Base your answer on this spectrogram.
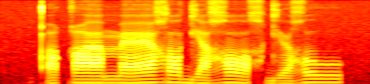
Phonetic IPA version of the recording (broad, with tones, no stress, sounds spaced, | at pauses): qʼ ə˞˨ q aː˧ m æː˨˦ ʁ ɾ ɔ˧ ɡʲ a˨ ʁ ɔː˦˨ χ ɡʲ ə˞˨ ʁ uː˦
